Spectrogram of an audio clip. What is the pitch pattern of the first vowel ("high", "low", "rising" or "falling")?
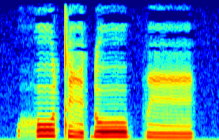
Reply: high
